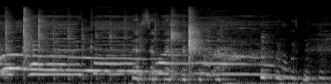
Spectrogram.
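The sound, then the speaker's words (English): A small live studio audience, including a record producer, claps and snaps in quick, uneven bursts while voices let out sustained whooping cheers, mimicking a wild audience's applause for about three seconds. “And the audience goes wild.”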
